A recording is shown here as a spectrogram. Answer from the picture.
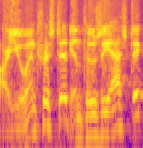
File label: are you interested enthusiastic; questions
